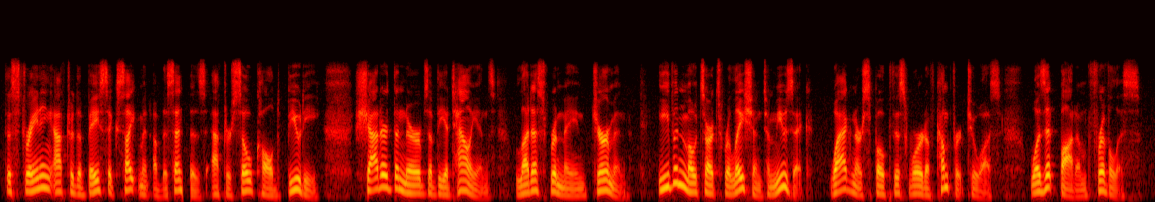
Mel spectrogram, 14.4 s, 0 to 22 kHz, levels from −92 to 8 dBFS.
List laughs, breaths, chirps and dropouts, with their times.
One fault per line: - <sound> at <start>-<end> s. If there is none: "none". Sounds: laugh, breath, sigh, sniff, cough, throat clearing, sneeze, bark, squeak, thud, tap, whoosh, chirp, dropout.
- dropout at 2.3-2.4 s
